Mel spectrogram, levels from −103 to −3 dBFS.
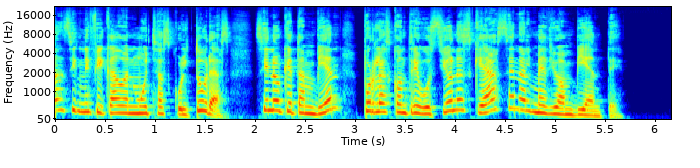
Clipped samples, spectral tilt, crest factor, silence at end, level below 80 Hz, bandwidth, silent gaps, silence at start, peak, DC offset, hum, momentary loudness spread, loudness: under 0.1%; -4.5 dB/octave; 16 dB; 0.5 s; -68 dBFS; over 20 kHz; none; 0 s; -10 dBFS; under 0.1%; none; 6 LU; -25 LUFS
